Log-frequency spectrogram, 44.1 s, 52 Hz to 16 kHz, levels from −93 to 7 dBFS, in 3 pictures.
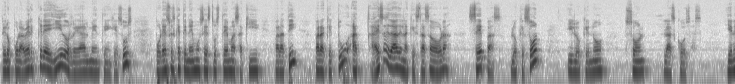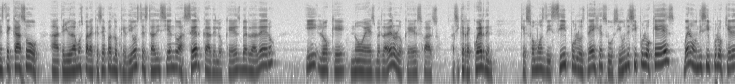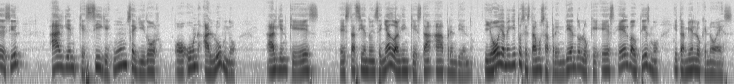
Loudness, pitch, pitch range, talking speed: -23 LUFS, 130 Hz, 120-155 Hz, 170 wpm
